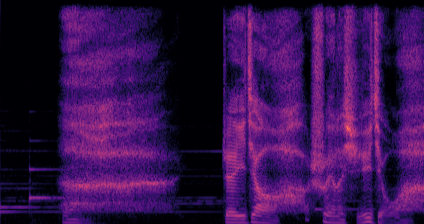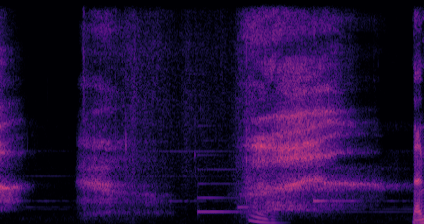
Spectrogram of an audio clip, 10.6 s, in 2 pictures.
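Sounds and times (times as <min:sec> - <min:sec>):
speech: 0:00.8 - 0:01.2, 0:02.8 - 0:05.4, 0:08.4 - 0:08.9
man yawning: 0:00.8 - 0:02.2, 0:08.3 - 0:10.0.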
